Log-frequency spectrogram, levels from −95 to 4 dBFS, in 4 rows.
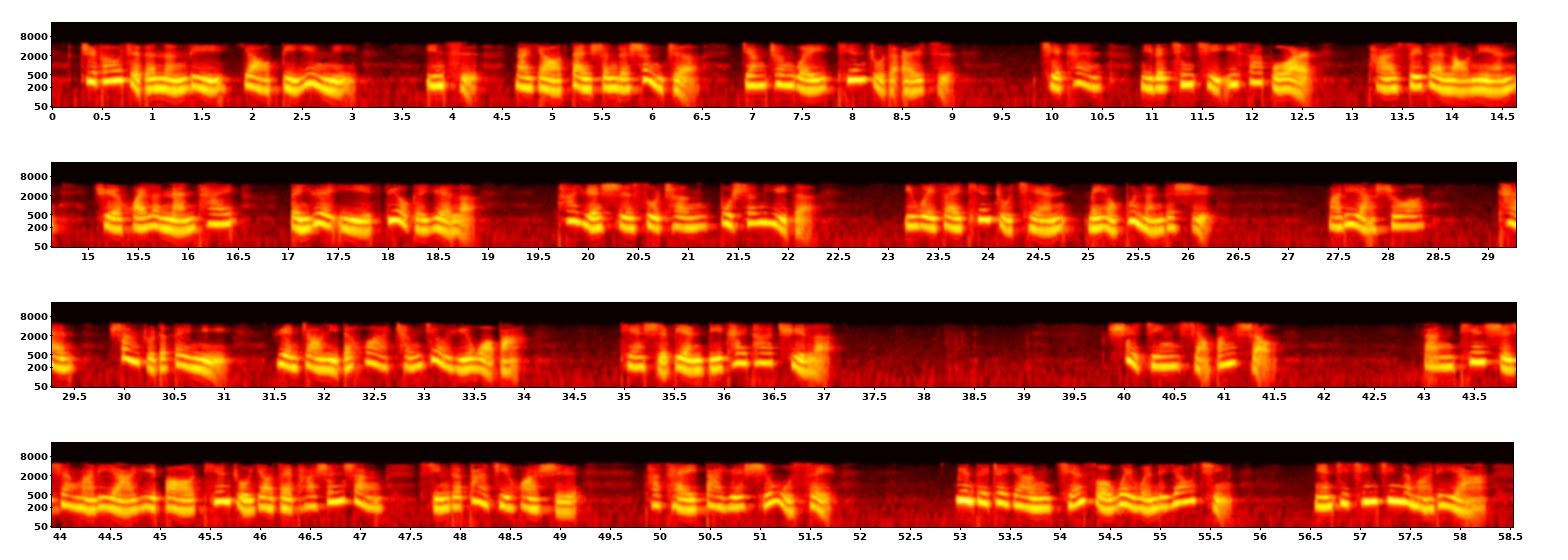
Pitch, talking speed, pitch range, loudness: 210 Hz, 160 characters per minute, 185-260 Hz, -27 LUFS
